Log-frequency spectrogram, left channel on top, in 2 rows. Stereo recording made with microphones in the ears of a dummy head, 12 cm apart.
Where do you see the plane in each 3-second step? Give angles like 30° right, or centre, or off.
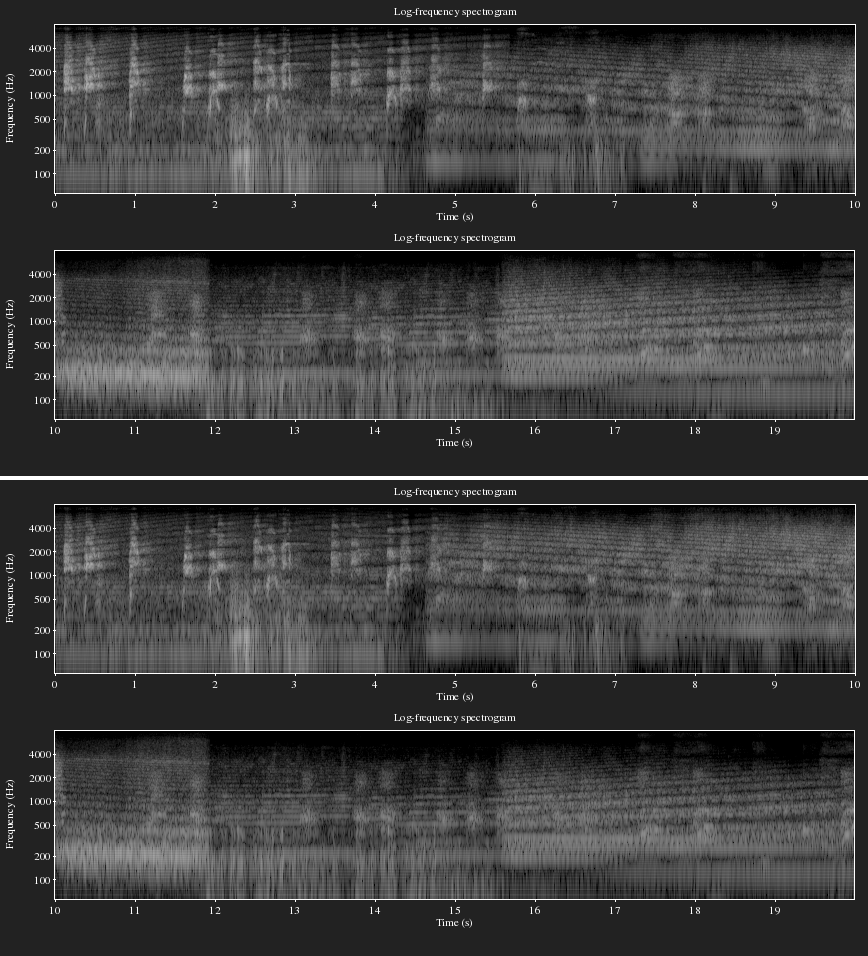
70° right, 70° right, 50° right, 30° right, 20° left, 50° left, 60° left.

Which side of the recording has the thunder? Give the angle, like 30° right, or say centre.
80° right.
